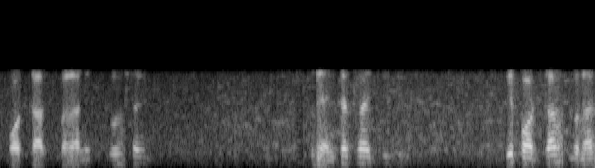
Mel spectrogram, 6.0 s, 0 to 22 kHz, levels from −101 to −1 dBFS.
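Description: A speech recording carried over a narrowband Speex link at 11 kbps, passed through a noise suppressor, and damaged by packet loss in three places. Room noise sits about 13 dB below the voice. The noise suppressor artifacts run throughout. The suppressor pulls the background down by about 18 dB wherever it judges a band to be steady noise, so the hiss drops away in pauses and climbs back under the voice. That pumping tracks the speech itself, which is what separates it from the codec's roughness. The Speex codec damage is plainly audible and also constant. The line passes only about 300 Hz to 3.7 kHz, so the sound is telephone-narrow, and the low-bitrate excitation gives the voice a hoarse, noisy grain in every syllable, not only in gaps. Speech cut by the noise suppressor occurs at 0.31–0.65 s (about a tenth of a second affected), 0.81–1.54 s (roughly half a second), 3.83–4.06 s (about 0.2 s) and 5.07 s to the end (about 0.2 s). 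Drops of about 21, 21, 16 and 20 dB swallow soft consonants and endings along with the background. These are clean level losses with no added tone. VoIP packet loss concealed by the speech codec is different: at 1.17–1.27 s, 2.97–3.26 s and 5.55–5.69 s, the decoder fills missing audio by stretching the last sound into a fading buzzy or noisy tone. About 80 ms is lost in the first and last events, consistent with four 20 ms frames. In the middle event, about 120 ms is scattered over 200 ms, with the longest gap 60 ms. The voice stays weakened briefly after each event.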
